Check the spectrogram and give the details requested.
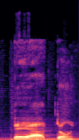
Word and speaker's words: peatón: Hiato is when we have 2 open vowels together. Caos, caos. Pea, peatón. You can clearly hear the syllables. Peatón. It's not like piano. Peatón.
